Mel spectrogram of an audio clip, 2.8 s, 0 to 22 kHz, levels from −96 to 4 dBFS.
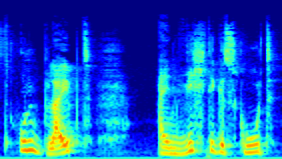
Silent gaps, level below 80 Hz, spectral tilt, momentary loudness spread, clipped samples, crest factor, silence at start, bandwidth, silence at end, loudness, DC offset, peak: none; -64 dBFS; -5.5 dB/octave; 9 LU; under 0.1%; 20 dB; 0.05 s; 12.5 kHz; 0.1 s; -23 LUFS; 0.2%; -4 dBFS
